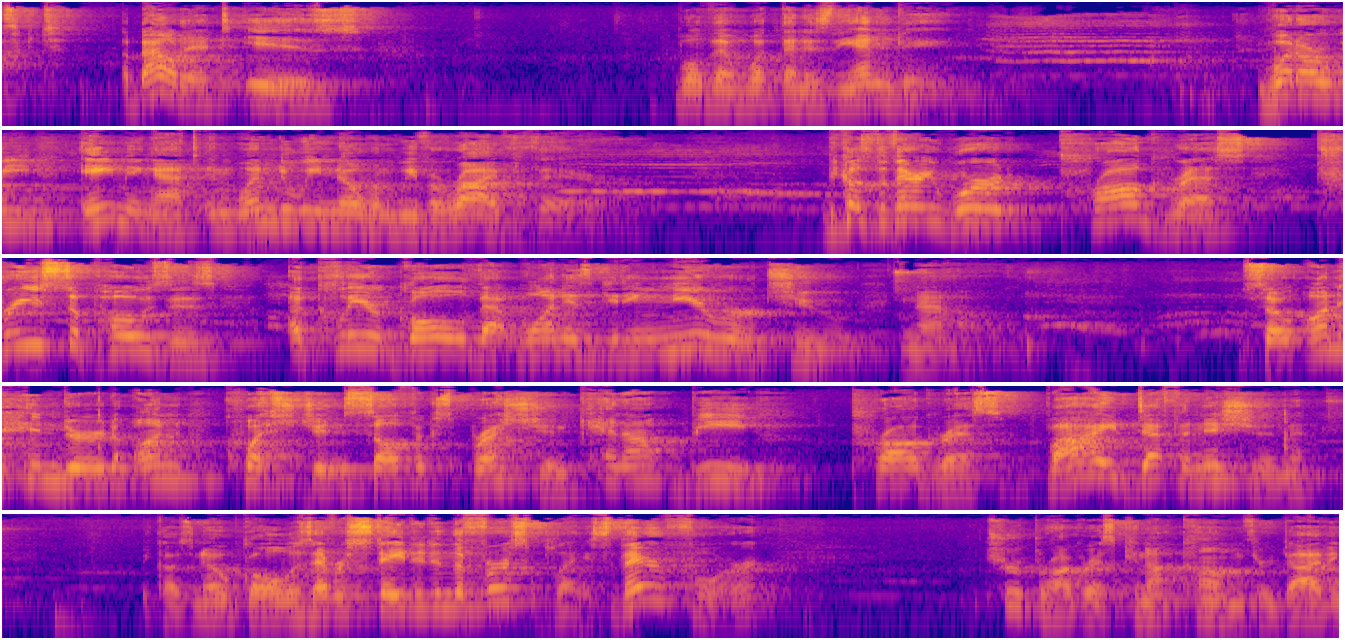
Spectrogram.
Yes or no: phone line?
no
